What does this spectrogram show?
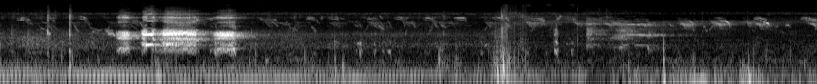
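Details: Bantam rooster on a hot evening gives a loud, coarse crow of about one second in pulsing segments, followed by a sharp click, quieter rustling, and thin high chirps from other creatures.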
